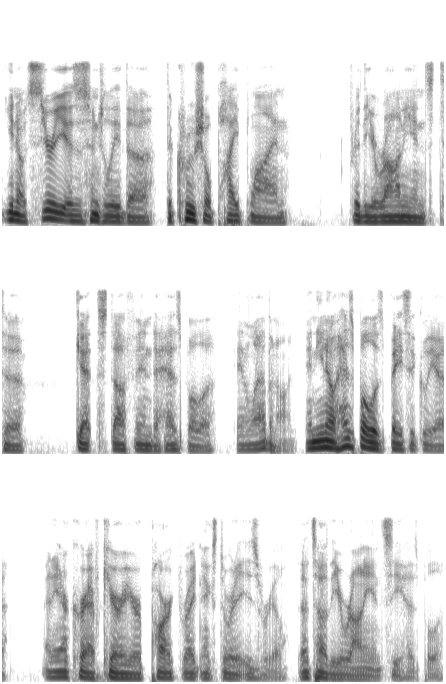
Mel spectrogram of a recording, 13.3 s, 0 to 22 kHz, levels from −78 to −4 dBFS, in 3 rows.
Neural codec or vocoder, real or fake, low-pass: none; real; 7.2 kHz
